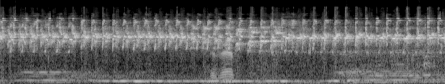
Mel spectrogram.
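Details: Lovebird ngekek, a long rapid chatter: piercing high twitters pour out continuously, with a short descending squeal near the middle and a low hum behind.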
